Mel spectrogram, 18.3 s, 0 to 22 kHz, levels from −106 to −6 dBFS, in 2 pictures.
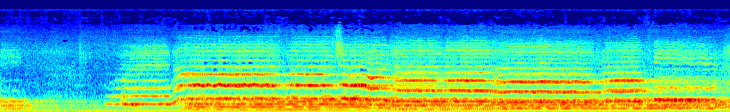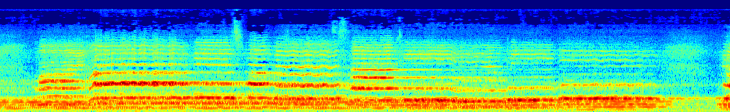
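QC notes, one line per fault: No faults found in this clip. Nothing in it needs flagging.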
